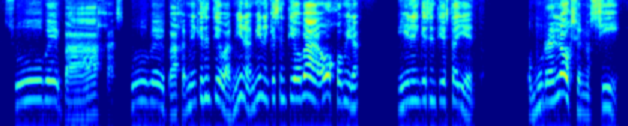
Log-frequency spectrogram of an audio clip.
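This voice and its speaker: A man's voice: high-pitched, expressive, fast talker, mellow, dry recording. A man teaching an online math lesson in a playful, coaxing way. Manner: playful, coaxing, talks to viewers and imagined students.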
